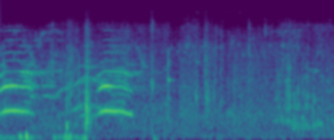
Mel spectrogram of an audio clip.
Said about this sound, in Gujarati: તમે હું બોલ્યો જ્યાં મોરલા પણ બોલવા લાગ્યા.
